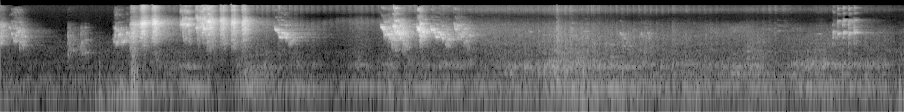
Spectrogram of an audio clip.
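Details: Aviary budgerigars at their nests: bursts of loud, harsh screechy chatter in two clusters, then quieter scratchy chirping and a single late squawk, with a steady low hum beneath.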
